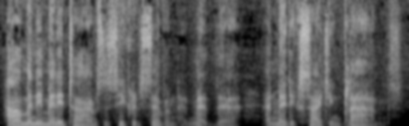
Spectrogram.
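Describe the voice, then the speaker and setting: A man with a British accent reading a children's audiobook in measured, clearly phrased storytelling. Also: mid-range voice, lively intonation, a bit bright, no room sound. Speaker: audiobook narrator. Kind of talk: scripted children's story narration.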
